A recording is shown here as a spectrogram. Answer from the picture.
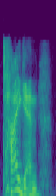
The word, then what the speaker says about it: Teigen: They John Legend and his wife, not Chrissy Teigen, she said on Twitter this week, it's actually pronounced Teigen, but she just stopped correcting people.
